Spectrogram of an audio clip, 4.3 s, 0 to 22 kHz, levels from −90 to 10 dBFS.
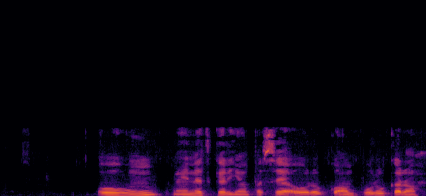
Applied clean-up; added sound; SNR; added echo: neural separator model SepFormer DNS4.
